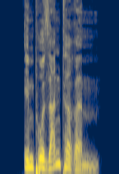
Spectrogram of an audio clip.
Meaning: strong dative masculine/neuter singular comparative degree of imposant
- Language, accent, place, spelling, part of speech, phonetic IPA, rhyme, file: German, Germany, Berlin, imposanterem, adjective, [ɪmpoˈzantəʁəm], -antəʁəm, De-imposanterem.ogg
